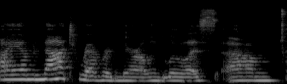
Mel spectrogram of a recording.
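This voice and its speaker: A woman with a slight Midwestern US accent sounds somewhat breathy and shows ordinary pitch variation. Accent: Midwest twang, slight. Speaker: minister. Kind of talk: sermon. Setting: online church service.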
